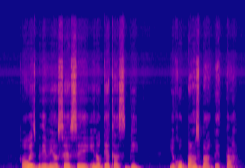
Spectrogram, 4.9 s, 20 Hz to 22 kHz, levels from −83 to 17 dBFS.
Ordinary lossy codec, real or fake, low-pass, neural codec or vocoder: none; real; 19.8 kHz; none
